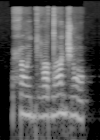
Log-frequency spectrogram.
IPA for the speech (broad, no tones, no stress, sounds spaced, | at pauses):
ħ ɔ̃ i̯ ɡʱ e dˤ ẽ d͡ʒ ɔ̃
